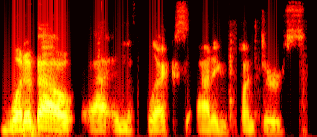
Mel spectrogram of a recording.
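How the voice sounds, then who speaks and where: A man chatting casually on a podcast, halting and trailing off as he pitches ideas. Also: breathy edge, no room sound, lo-fi sound.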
